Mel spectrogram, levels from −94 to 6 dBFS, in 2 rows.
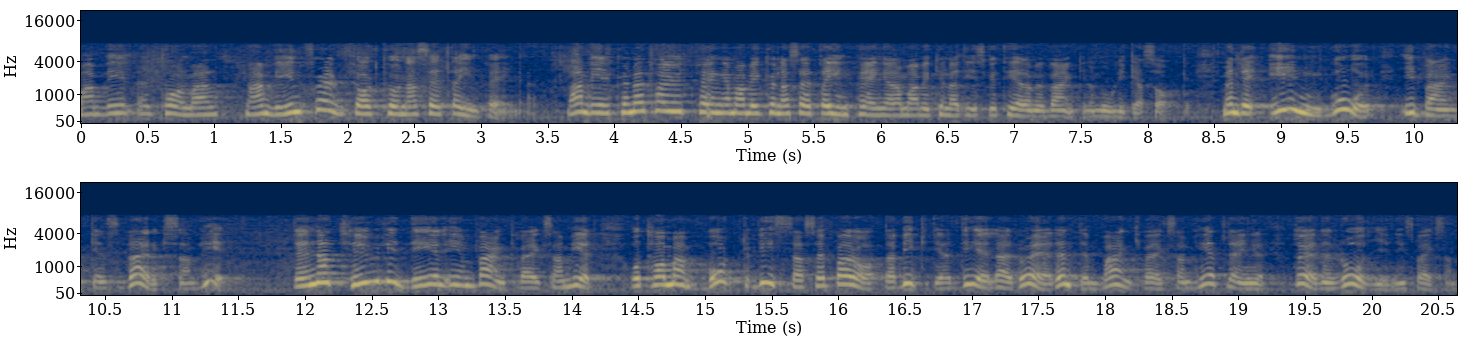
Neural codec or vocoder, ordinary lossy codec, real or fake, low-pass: codec, 16 kHz, 16 kbps, FreqCodec, smaller model; none; fake; none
